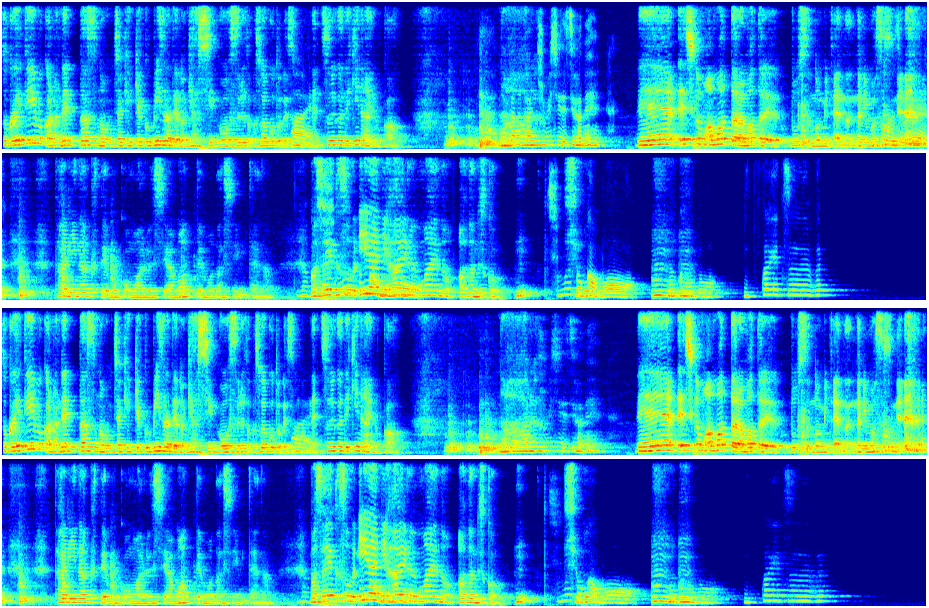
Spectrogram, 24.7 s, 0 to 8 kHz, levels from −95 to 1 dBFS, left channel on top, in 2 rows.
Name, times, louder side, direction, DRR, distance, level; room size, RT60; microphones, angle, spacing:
voice 1, 0.0-5.8 6.6-7.2 8.5-12.3 12.8-15.9 16.3-18.9 19.2-19.3 19.9-20.3 21.0-21.7, right 1 dB, 75° right, 1 dB, 0.9 m, -22 dB
voice 2, 3.8-4.2 6.3-8.2 11.7-12.4 16.3-18.0 19.7-20.8 21.2-21.9 22.5-23.3, left 5 dB, 55° left, 10 dB, 0.3 m, -29 dB
sound 1, 5.9-7.5 8.1-8.4 8.7-15.8 16.1-16.7, right 1 dB, 10° right, 0.8 m, -32 dB
5.3 x 2.3 x 3.1 m, 0.75 s
head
